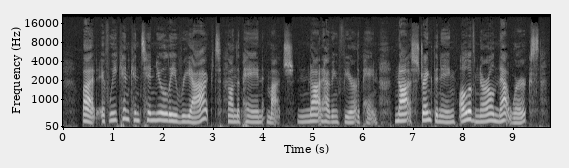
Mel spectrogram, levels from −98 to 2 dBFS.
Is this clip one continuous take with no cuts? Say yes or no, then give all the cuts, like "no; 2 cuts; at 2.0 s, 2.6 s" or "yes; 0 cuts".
no; 5 cuts; at 3.3 s, 4.1 s, 5.9 s, 7.9 s, 8.2 s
